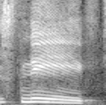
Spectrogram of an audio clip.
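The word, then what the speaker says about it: snake: زيها مثلا زي ما اقول مثلا سناك سناك اند سنيك سنيك. ليه انا قلت هنا سنيك لونج فاول؟ لان انا عندي ايه سايلنت اي وبعد الفاول في كونسوننت.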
